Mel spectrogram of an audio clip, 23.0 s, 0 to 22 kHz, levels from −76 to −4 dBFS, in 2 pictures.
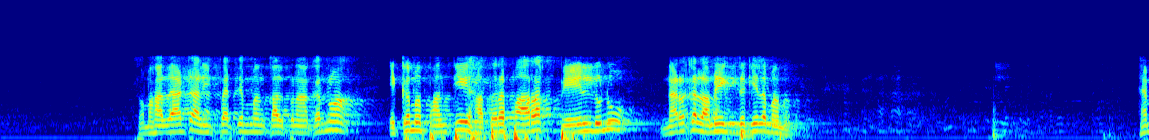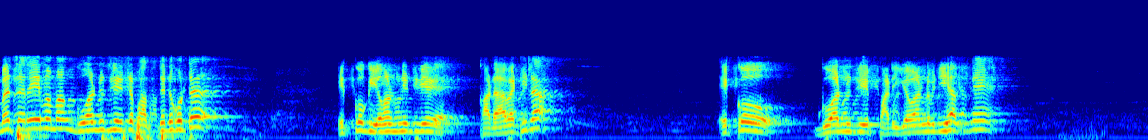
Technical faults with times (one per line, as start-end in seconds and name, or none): none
